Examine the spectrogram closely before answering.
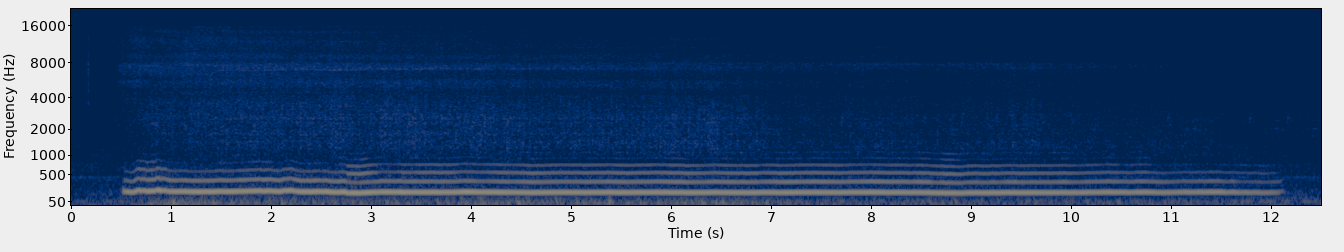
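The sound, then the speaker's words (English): A deep, voiced 'woo' is sustained on a long exhale as a steady, low, humming tone held for about eleven seconds, alone with no talk. “So deep breath in, and as you exhale, with a deep sound of woo.”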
